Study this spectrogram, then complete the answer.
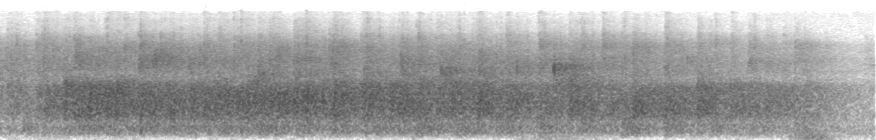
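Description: A conference audience at the State of Mexico Congress applauds to welcome the vice president of the congressional board, a steady, moderate round of clapping that fades out after about six seconds.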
